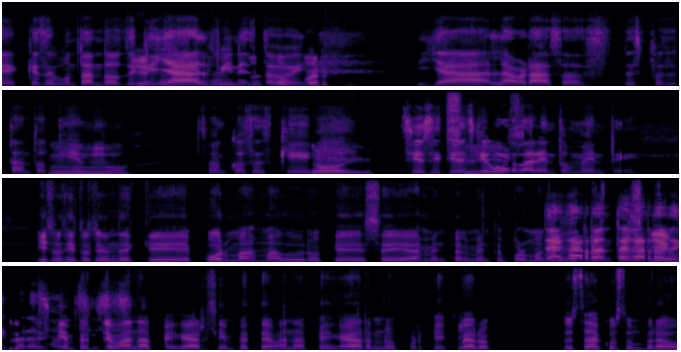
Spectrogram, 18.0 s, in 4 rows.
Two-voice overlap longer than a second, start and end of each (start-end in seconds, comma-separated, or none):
0.8-2.1, 12.6-14.5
